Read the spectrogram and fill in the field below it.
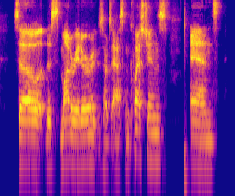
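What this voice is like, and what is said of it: Usual voice. Nothing is said of it.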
